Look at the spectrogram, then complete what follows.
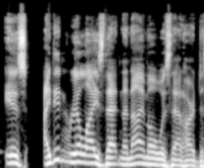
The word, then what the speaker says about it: Nanaimo: Listen carefully, everyone. It is Naimo. Nimo.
